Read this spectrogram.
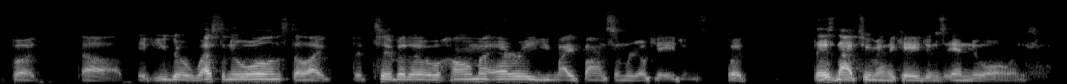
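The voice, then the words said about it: New Orleans accent. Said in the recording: “I have a New Orleans accent.”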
